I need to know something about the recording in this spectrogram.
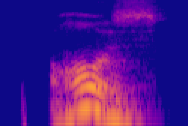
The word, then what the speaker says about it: rose: We never pronounce the e at the end. How do you want to pronounce it? Rose. And that's it. Rose. You will stop at the s.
